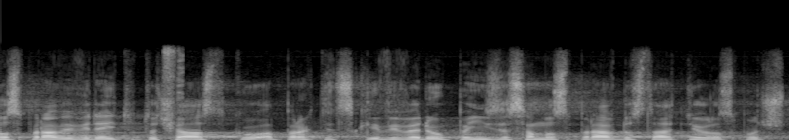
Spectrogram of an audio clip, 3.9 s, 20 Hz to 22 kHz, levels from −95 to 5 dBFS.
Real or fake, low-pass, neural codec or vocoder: real; 14.4 kHz; none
